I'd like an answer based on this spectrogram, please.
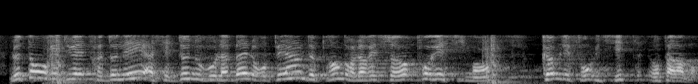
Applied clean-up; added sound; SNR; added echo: none; Telephone; 15 dB; reverberation time 1.5 s.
